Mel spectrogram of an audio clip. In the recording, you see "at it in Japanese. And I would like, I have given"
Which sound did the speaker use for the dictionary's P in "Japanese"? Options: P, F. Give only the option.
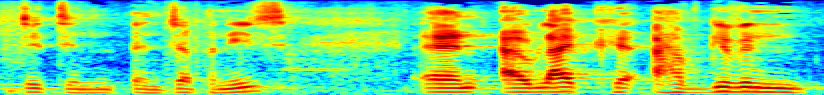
P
